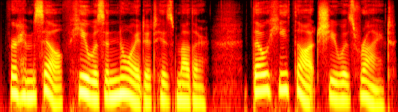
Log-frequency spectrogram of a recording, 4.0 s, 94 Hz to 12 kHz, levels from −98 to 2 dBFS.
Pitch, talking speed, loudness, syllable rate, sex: 180 Hz, 210 wpm, -17 LUFS, 5.0 syllables/s, female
